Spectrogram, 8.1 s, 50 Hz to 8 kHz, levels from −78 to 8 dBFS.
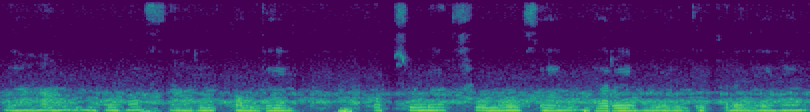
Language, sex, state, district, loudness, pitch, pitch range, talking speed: Hindi, male, Maharashtra, Mumbai Suburban, -18 LUFS, 190 Hz, 180-200 Hz, 90 wpm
